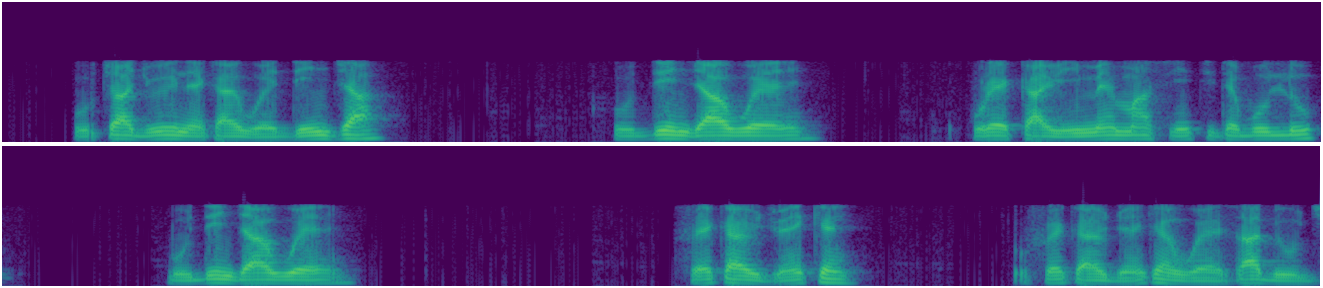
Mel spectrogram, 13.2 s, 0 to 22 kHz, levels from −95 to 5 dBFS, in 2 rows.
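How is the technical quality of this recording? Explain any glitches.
One glitch stands out, over a light G.726 ADPCM layer at 32 kbit/s. At 0.43 s, packet loss on an ADPCM call drops about 10 ms, likely a single packet, to silence. The decoder's predictor then falls out of step, so speech returns slightly distorted before settling.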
